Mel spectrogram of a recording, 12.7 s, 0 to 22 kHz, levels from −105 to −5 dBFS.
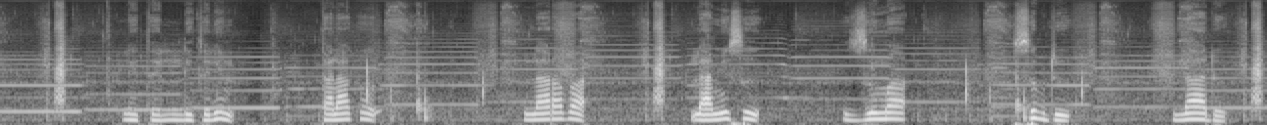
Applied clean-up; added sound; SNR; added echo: none; Bowed string instrument + Sink (filling or washing); 9 dB; none.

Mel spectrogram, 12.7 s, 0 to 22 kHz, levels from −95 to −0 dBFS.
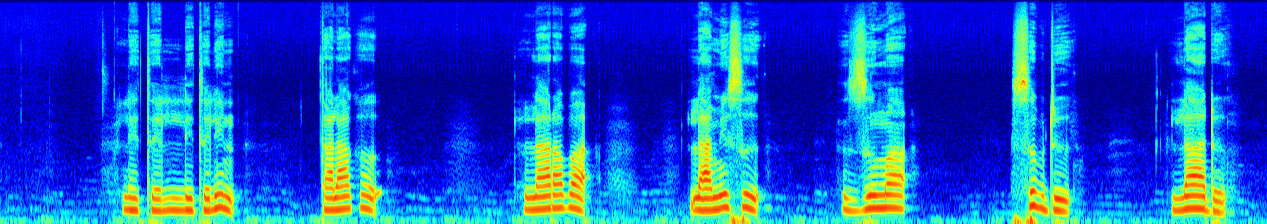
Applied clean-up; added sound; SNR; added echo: none; none; none; none.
